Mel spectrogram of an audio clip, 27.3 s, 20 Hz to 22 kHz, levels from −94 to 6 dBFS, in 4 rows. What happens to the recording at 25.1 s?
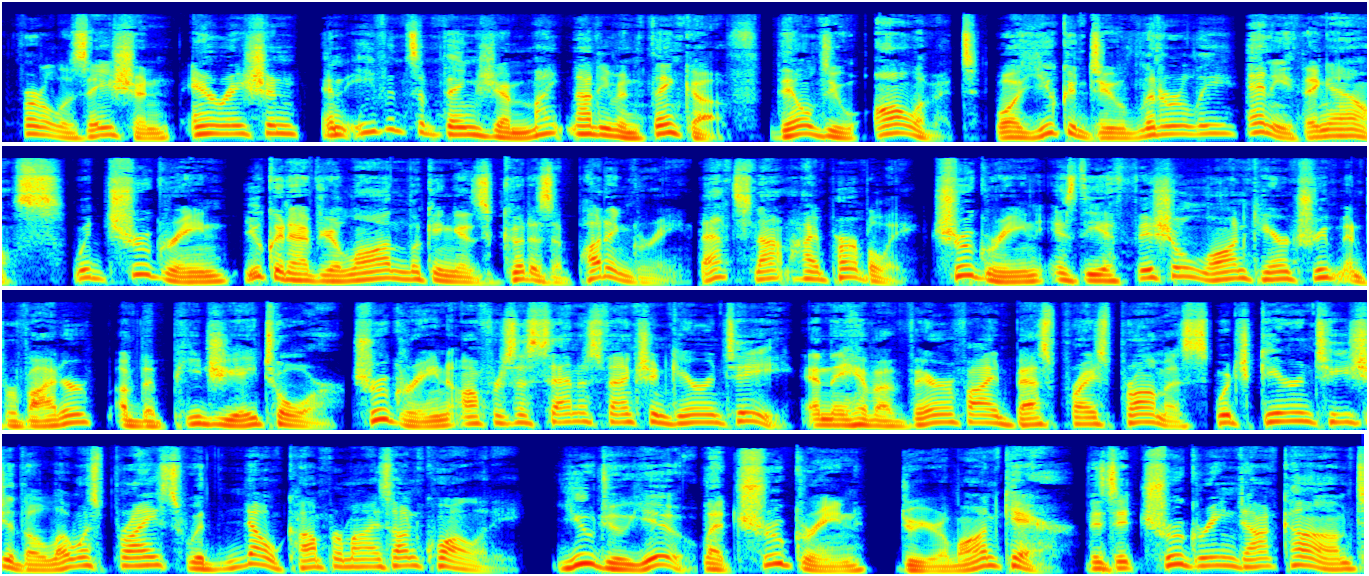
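At 25.1 s the speech sits inside a drift correction step running from 24.00 to 25.45 s, just after "do you": playback slows by 5.4% and pitch drops about 96 cents, near a semitone, likely from a clock-matching rate change. On a spectrogram the harmonics step down about 5%, then jump back at 25.45 s.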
